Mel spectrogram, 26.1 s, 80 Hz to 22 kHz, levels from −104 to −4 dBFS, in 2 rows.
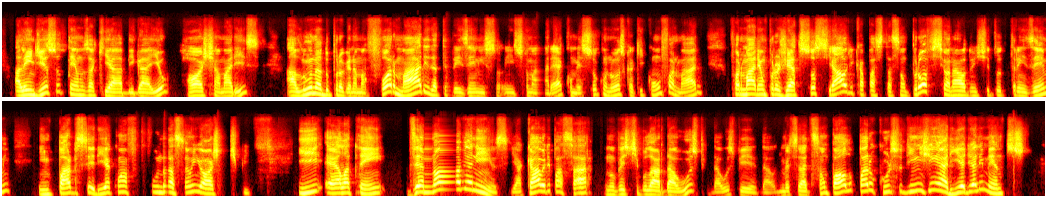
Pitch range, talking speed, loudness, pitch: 130-205 Hz, 150 wpm, -18 LUFS, 160 Hz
